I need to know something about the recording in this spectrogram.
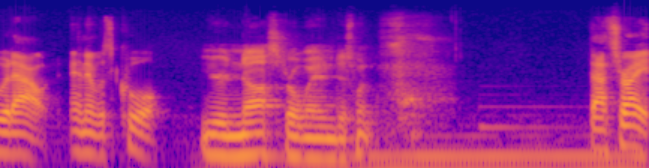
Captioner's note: blows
